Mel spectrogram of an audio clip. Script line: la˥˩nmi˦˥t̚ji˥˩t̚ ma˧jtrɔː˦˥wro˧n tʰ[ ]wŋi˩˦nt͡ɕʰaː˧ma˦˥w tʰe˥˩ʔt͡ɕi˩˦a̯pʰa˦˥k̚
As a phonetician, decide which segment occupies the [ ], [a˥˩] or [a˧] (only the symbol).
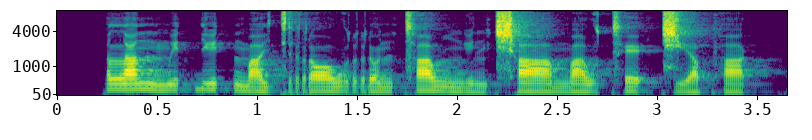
a˥˩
